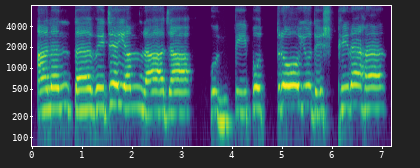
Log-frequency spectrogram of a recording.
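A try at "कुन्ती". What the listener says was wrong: Kunti, don't say Kunti. Ti is outside. See that it is Dirgha. Kunti Putro Yudhishthiraha.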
